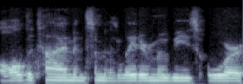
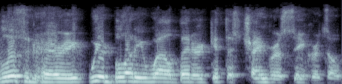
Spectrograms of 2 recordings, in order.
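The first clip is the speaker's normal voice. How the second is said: blunt, pressing character voice with raised pitch; 6 semitones higher, 4 dB louder than usual. Joking about Ron Weasley's voice changing: deep-voiced Ron Weasley impression. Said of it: "It got super deep".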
